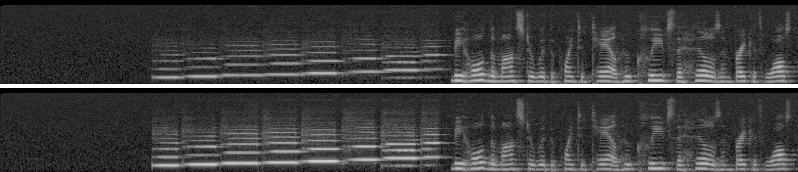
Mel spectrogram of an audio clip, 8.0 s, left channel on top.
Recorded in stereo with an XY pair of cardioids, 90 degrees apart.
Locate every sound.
1.5 s a flute: 70° right, 0.7 m
4.5 s a woman speaking: 25° left, 1.0 m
